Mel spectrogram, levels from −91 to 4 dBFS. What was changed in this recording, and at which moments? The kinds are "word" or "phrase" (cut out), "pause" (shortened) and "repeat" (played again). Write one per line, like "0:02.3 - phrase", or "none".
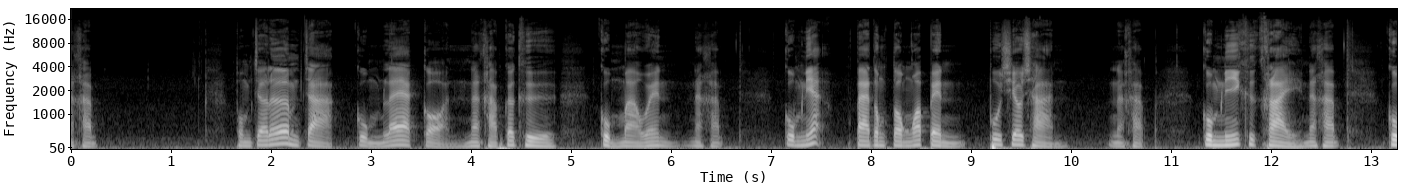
none

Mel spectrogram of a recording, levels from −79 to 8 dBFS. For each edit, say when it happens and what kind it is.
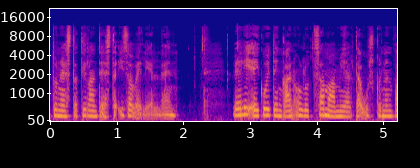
none

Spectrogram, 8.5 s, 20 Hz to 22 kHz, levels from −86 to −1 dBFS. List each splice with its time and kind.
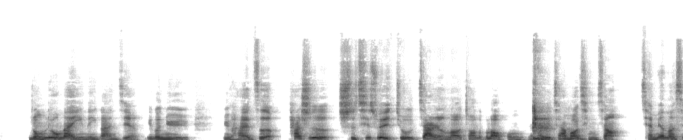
0:01.8 - word
0:03.5 - pause

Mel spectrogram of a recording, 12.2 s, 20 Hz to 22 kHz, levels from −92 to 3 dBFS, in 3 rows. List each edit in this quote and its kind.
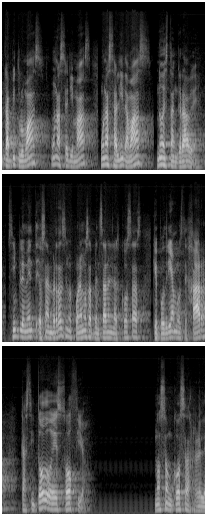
0:01.9 - pause
0:03.0 - pause
0:04.1 - pause
0:07.0 - pause

